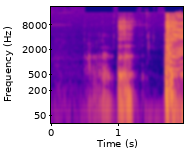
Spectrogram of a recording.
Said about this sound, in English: I think your burp was just disagreeing with you there. Yeah, my burp was like, trying to interrupt me.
